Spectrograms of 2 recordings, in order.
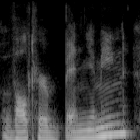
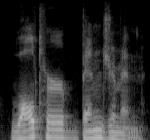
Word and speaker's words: Walter Benjamin: probably most uh influential very early on was wter Benjamin which you would spell as an English-speaking person Walter Benjamin but it's not pronounced that way and uh Benjamin was in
